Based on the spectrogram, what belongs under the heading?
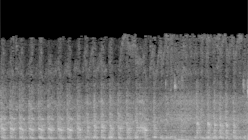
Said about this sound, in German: Am Stadtrand von Charlotte im US-Bundesstaat North Carolina spielt sich eine alltägliche Szene ab. Der Motor eines Pickups startet.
